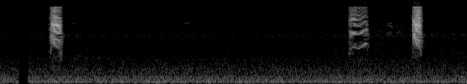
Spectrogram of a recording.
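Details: A female yellow-bellied seedeater calls to warm up the male, giving three thin, high, clipped notes: one alone, then two close together about three seconds later, over soft low background noise.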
